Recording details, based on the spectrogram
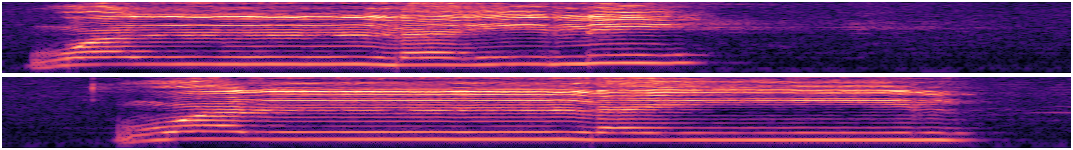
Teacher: واو لام زبر ول، لام یا زبر لئی، واللی، لام زیر لی، واللیلی واللیل۔ اس لام کو ہم مضبوطی اور جمع کے ساتھ پڑھیں گے لیکن باریک پڑھیں گے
